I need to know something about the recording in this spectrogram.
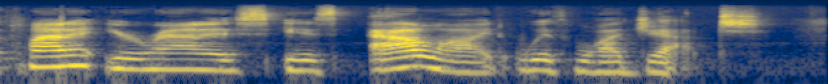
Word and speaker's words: Wadjet: uranus is allied with wajet that name is spelled w-a-d-j-e-t wagette is the cobra she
